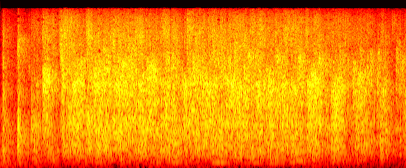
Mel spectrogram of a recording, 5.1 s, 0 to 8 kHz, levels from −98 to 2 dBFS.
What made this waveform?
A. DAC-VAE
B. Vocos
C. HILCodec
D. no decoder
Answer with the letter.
D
